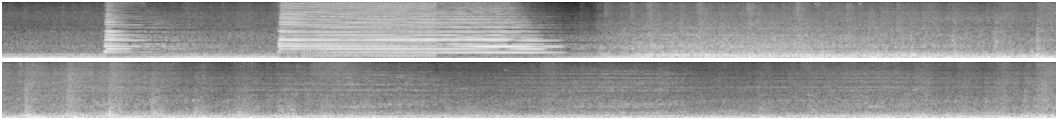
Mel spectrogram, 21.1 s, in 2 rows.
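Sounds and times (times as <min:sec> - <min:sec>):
train wheels rumbling on rail: 0:00.0 - 0:21.0
train horn chord: 0:01.0 - 0:01.9, 0:02.8 - 0:05.8.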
